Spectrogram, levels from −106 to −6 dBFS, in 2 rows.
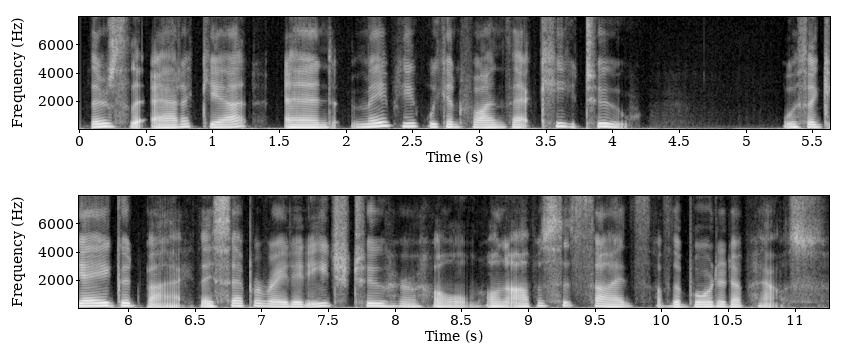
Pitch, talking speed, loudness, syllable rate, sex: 170 Hz, 165 wpm, -20 LUFS, 4.6 syllables/s, female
